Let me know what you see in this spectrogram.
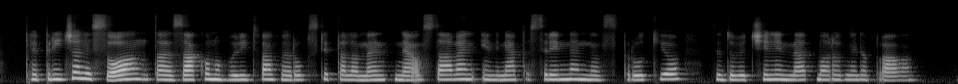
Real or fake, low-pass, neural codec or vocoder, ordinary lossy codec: fake; 10.8 kHz; codec, 24 kHz, 0.9 kbps, WavTokenizer, large speech release; none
